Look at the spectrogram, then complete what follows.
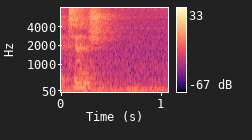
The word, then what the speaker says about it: attention: he says hey pay attention pay attention in this T right here sounds like a CH in chin tension headache pay attention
